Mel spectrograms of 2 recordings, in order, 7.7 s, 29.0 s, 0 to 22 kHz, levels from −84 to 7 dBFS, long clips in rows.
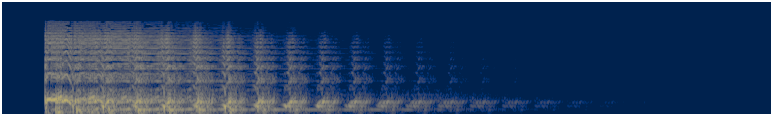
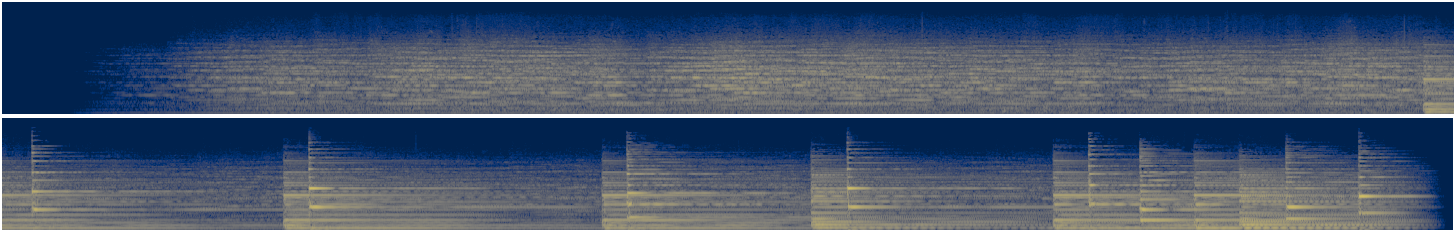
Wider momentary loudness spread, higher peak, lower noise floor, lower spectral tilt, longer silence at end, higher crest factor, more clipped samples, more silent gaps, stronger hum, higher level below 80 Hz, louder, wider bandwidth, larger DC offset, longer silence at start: about the same, 18 LU vs 16 LU; second, -10 dBFS vs -2 dBFS; first, -89 dBFS vs -71 dBFS; about the same, -4 dB/octave vs -4.5 dB/octave; first, 3.5 s vs 0.25 s; about the same, 20 dB vs 20 dB; neither; neither; neither; about the same, -46 dBFS vs -50 dBFS; second, -25 LUFS vs -22 LUFS; second, 11.5 kHz vs 14 kHz; neither; second, 0.45 s vs 1.75 s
